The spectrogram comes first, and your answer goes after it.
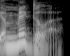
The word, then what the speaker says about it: amygdala: Mirror neurons and something called, the amygdala? Amygdala? The amygdala. There, nailed it. It's hard to pronounce without sounding like I'm personally malfunctioning, but first, stick with me.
